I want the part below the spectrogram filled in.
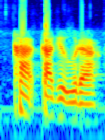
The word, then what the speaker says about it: Kagura: Yeah, Kagura.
